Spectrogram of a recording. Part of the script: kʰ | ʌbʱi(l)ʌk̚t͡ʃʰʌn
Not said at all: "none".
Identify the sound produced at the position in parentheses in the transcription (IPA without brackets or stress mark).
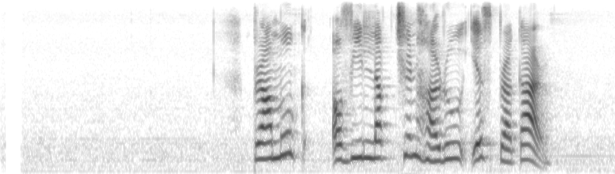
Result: l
